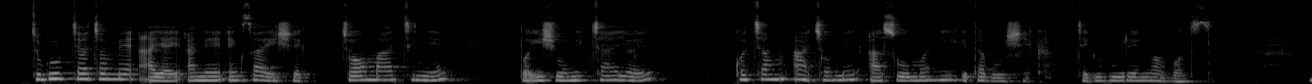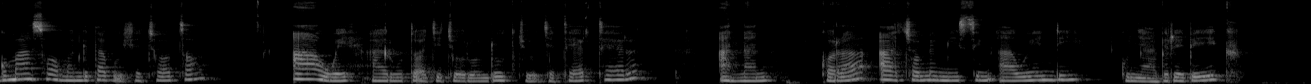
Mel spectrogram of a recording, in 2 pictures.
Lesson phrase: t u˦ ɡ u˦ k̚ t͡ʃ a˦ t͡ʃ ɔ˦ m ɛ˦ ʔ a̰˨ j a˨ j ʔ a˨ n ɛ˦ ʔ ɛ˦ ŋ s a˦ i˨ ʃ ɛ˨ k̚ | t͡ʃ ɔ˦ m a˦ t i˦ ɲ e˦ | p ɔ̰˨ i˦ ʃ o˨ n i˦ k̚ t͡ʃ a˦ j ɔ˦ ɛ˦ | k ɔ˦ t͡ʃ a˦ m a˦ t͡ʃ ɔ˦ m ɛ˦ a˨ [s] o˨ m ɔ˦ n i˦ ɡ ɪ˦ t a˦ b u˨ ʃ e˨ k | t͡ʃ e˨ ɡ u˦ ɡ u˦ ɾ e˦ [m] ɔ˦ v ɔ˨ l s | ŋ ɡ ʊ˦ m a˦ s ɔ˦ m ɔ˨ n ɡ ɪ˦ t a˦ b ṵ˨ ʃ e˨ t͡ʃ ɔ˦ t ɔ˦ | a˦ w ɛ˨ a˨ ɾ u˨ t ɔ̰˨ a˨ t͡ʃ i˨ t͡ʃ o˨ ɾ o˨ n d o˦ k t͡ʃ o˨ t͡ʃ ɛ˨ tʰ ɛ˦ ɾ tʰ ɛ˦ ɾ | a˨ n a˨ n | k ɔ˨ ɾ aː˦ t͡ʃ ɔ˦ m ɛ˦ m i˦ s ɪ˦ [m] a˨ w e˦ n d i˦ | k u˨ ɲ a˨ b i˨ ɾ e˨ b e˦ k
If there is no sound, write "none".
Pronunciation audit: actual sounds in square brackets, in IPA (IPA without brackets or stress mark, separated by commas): s, n, ŋ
